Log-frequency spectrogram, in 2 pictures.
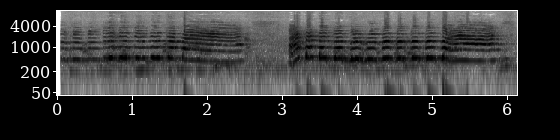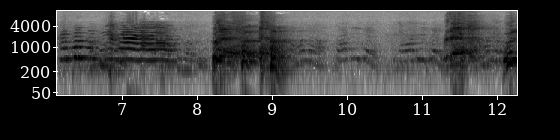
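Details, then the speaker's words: A young child cries loudly in long wailing bursts, upset after the father, who was joking with the child, suddenly coughs harshly several times and cannot hold it in; he reassures the child he is coughing, not angry. "bukan nak, bukan marah, gua batuk sayang batuk."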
